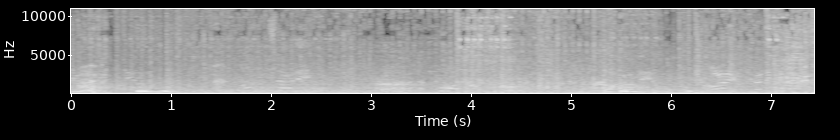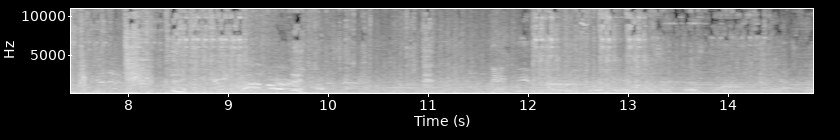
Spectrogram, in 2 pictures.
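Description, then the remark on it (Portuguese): Loud, sustained bursts of video game machine gun fire rattle on without pause as the player fights toward a truck and past explosion and avalanche zones, layered over a dense rumble of in-game crashes and explosions. “É uma metralhadora até pegar o caminhão e ultrapassar as zonas de explosão e avalanche.”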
